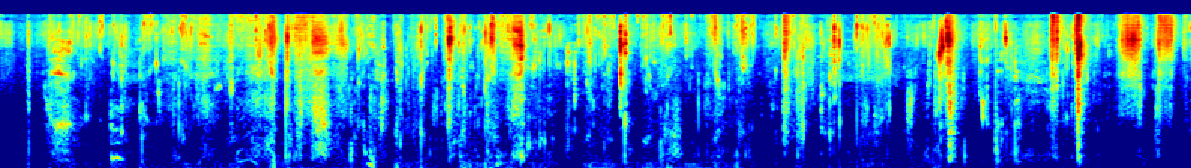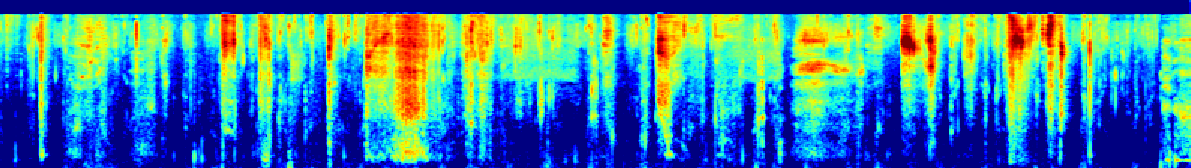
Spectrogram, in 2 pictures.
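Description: Someone chews and crunches food while eating, a quiet, steady run of many irregular crisp crunches and wet chewing sounds, with no talk.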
